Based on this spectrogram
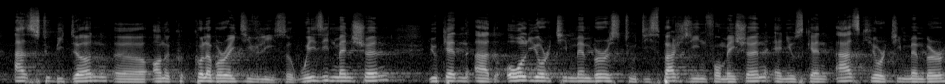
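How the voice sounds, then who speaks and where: A man with a French accent speaks at a moderate pace in a fairly high pitch. His intonation is fairly even, and there is noticeable background noise. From France. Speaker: startup co-founder. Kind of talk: sales pitch. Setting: stage with audience. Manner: halting, many fillers.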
